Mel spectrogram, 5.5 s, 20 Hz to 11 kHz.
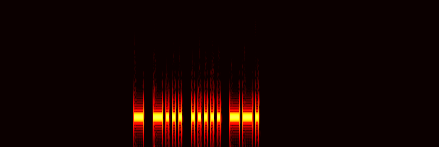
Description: Morse code, heard as a keyed tone, about 30 wpm, 700 Hz. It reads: TB5G
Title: DXCC-100 Call Signs - 4 Characters - Repeated 2x - 30wpm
